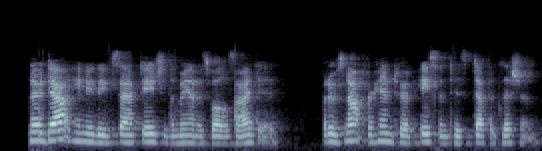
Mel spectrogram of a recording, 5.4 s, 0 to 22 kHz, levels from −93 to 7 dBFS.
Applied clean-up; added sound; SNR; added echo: neural mask model DeepFilterNet 3.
